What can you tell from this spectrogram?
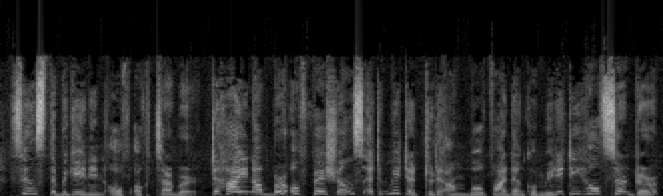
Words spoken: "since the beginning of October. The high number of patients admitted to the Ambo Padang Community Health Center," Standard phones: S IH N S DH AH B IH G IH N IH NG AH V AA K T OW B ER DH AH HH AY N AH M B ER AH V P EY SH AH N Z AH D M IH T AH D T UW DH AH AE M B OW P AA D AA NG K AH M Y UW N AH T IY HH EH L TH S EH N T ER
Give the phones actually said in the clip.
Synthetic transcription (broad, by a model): S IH N S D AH B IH G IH N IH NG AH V AA K T OW B ER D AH HH AY N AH M B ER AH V P EY SH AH N S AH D M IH T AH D T UW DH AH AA M B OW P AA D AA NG K AH M Y UW N AH T IY HH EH L T S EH N T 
